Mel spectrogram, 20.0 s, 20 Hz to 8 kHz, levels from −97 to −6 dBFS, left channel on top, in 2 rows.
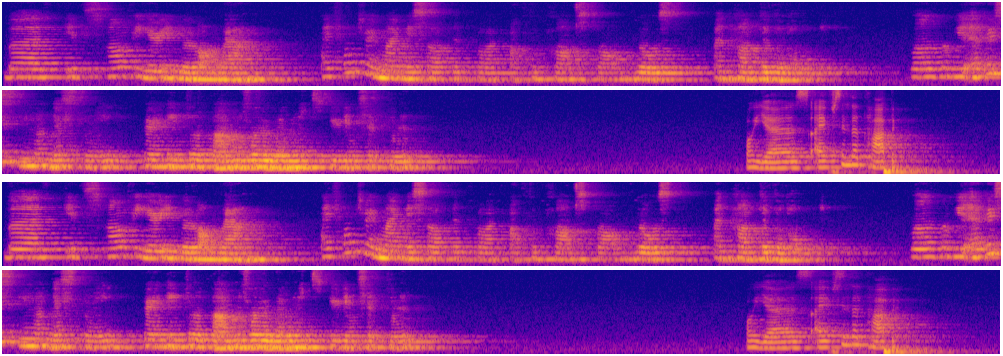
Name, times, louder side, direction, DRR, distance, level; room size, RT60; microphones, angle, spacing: voice 1, 0.0-2.6 3.2-6.7 7.1-8.1 9.1-11.1 11.4-14.1, equal, 35° right, 1 dB, 3.2 m, -29 dB
voice 2, 17.4-18.9, left 2 dB, 70° left, 5 dB, 1.2 m, -31 dB
25.5 x 13.5 x 2.5 m, 1.5 s
head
